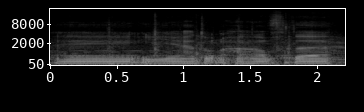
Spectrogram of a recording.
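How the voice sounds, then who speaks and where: A man's voice: sits low, monotone, slow pace, music in the background. Scottish man chatting while gaming. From Scotland. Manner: chatty, muttering to himself. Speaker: streamer. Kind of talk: casual gameplay commentary.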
